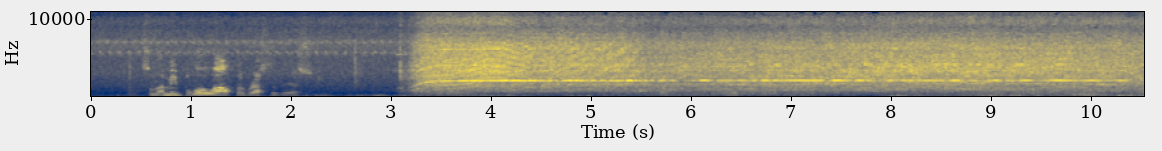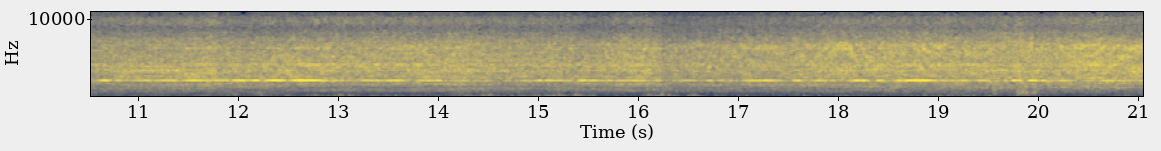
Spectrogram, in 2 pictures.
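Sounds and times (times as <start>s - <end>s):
leaf blower whining: 2.7s - 21.0s.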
